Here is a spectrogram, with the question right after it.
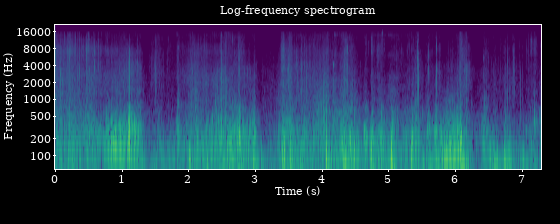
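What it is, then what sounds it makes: Furry synthetic microphone windscreen being scratched. Fingernails scratch and fingertips rub a fluffy synthetic faux-fur windscreen on a microphone with both hands, producing close, muffled, bass-heavy rustling. The scratchy friction comes in dense swells and bursts, with sharp scrapes popping out over a steady low rumble.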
